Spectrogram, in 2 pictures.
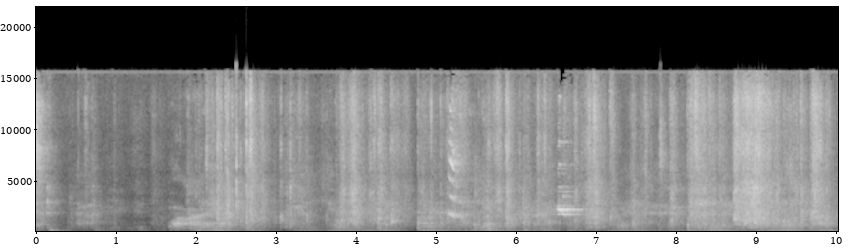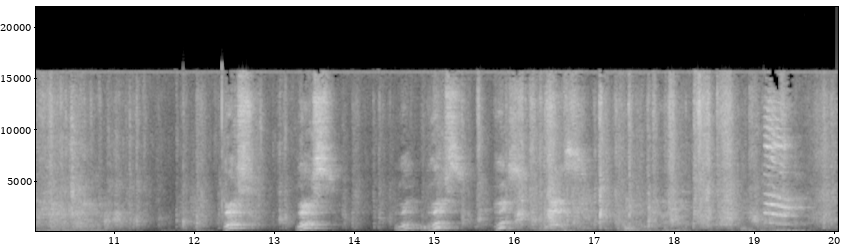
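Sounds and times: dogs growling and scuffling: 0.4s - 20.0s
dog high squeals: 5.2s - 5.6s, 6.4s - 7.1s, 19.1s - 19.7s.

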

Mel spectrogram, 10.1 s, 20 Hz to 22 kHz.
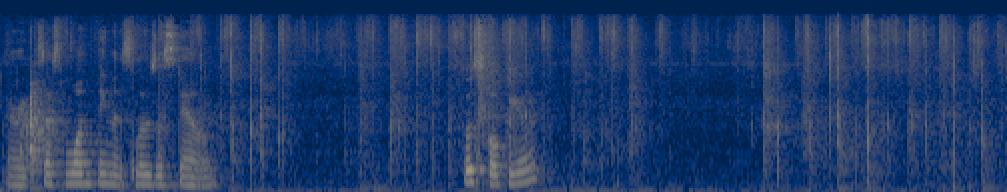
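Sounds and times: cards being shuffled: 1.3s - 6.6s, 7.4s - 10.0s.

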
